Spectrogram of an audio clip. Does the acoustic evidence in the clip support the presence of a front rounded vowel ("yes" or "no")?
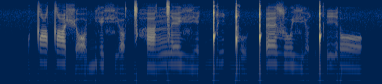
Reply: no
